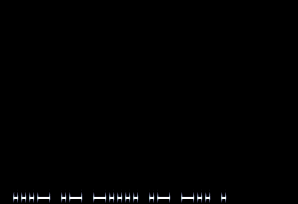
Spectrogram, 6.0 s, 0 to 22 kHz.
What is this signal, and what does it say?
Morse code, heard as a keyed tone, about 15 wpm, 700 Hz. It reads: VA6ADE
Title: DXCC-100 Call Signs - 6 Characters - Repeated 2x - 15wpm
